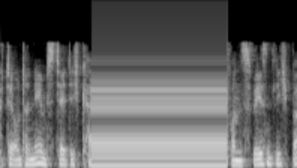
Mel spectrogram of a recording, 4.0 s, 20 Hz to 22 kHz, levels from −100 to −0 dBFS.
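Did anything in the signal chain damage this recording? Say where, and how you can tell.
Yes. At the driver or buffer stage, a system hang loop runs from 1.22 to 3.02 s. A 20 ms slice repeats 90 times, heard as a steady 50 Hz buzz. That fits a stalled host while the hardware kept replaying one ring buffer, losing around two seconds of speech.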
